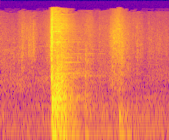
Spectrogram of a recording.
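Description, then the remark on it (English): A single wet, heavy slap as a raw meat patty, smooshed into a ball, is thrown down onto parchment paper, fairly loud, followed by a soft, faint rustle a moment later. “Slap that potty. Slop. Onto the parchment.”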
